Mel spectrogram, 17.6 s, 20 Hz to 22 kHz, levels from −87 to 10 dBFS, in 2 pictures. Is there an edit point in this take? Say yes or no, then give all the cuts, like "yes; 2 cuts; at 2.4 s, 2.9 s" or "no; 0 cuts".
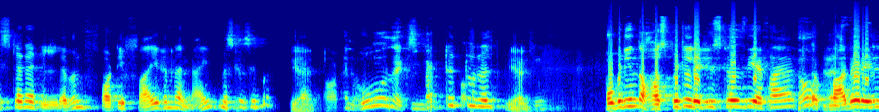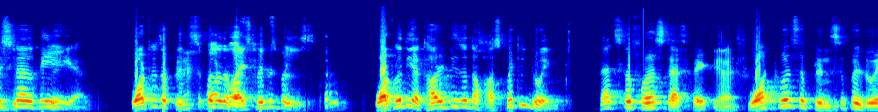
yes; 1 cut; at 14.9 s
